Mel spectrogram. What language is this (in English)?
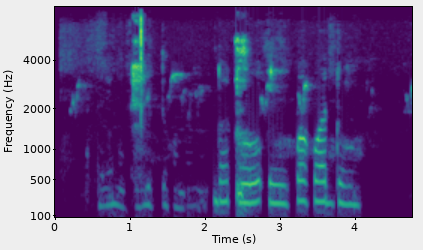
Kuku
